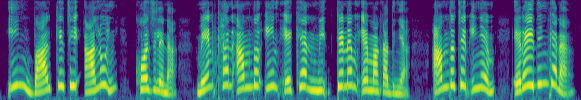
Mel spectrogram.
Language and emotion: Santali, angry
